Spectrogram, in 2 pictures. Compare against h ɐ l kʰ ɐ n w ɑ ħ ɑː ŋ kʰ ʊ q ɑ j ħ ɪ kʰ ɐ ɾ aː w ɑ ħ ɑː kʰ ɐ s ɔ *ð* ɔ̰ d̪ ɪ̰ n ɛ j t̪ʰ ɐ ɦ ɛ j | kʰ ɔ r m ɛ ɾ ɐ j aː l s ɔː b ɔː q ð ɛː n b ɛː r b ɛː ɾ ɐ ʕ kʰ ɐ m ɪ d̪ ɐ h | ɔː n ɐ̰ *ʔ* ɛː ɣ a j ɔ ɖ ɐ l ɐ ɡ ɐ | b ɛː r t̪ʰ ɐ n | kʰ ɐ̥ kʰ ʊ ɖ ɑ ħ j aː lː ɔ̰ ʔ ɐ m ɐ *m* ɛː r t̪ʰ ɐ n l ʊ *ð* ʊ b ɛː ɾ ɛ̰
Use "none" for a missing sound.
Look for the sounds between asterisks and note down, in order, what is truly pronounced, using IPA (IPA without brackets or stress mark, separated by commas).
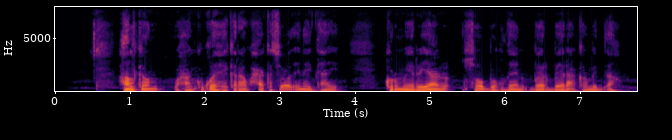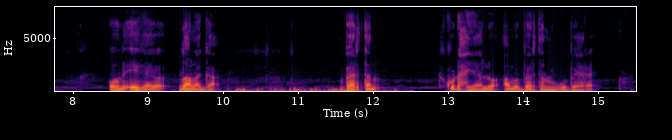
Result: ʕ, ʔ, b, ɣ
